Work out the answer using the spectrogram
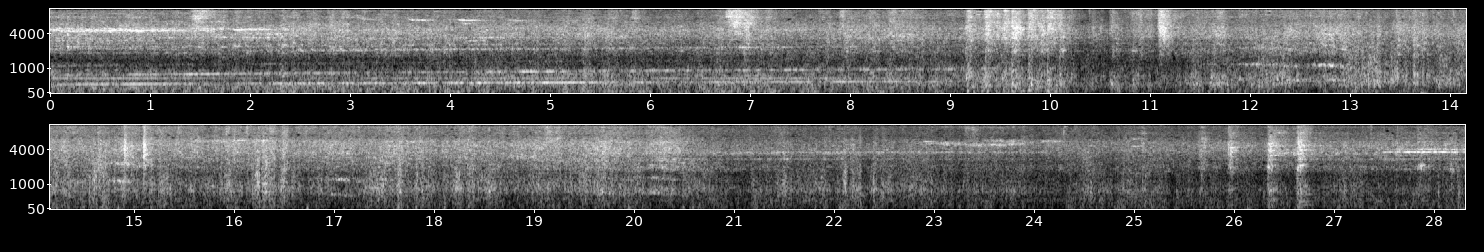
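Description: Indian Railways passenger trains running side by side on parallel tracks, heard from a moving train: a steady rumble with wheel clickety-clack over rail joints. A whine rises in pitch over the first ten seconds, and a louder rush about ten seconds in comes as an EMU local passes close by.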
